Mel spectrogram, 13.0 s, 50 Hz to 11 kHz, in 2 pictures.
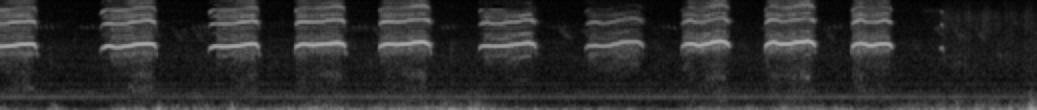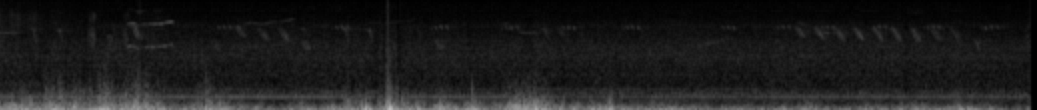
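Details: Osprey calling at a Chesapeake nest as a bluefish tail is delivered in the afternoon of 27 August 2019: about nine loud, piercing whistled yelps in quick succession, then wind rumble and faint chirps with a steady low hum.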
